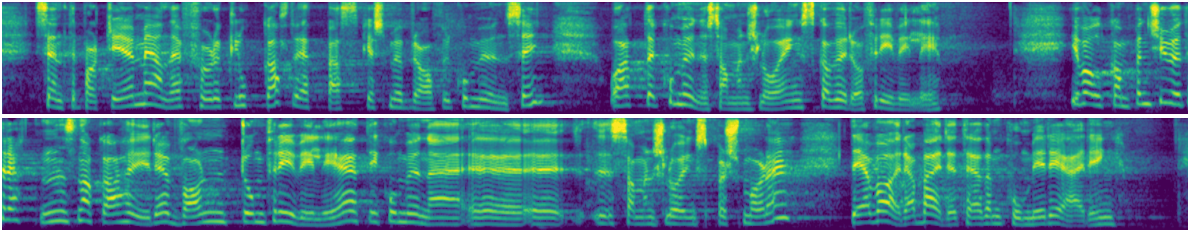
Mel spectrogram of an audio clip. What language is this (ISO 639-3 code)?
nor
